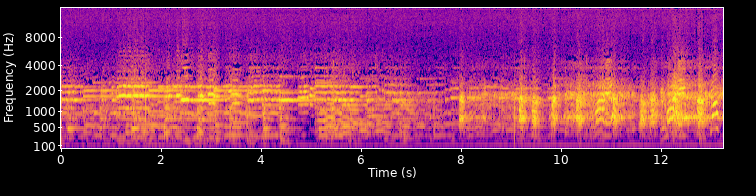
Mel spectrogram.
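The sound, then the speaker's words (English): A dog hitched to a lawnmower for gardening barks and yips excitedly in quick, repeated bursts, with a steady low mechanical hum running underneath and some busy background noise throughout. “Did you have to hitch that dog to the lawnmower?”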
